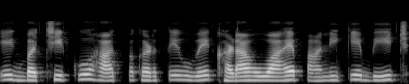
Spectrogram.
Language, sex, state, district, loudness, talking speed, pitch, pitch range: Hindi, female, Uttar Pradesh, Jyotiba Phule Nagar, -18 LUFS, 175 wpm, 195 Hz, 190-215 Hz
